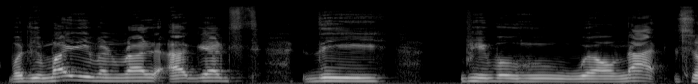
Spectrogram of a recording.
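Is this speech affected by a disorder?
Yes: cerebral palsy; verbal, able to speak up.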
